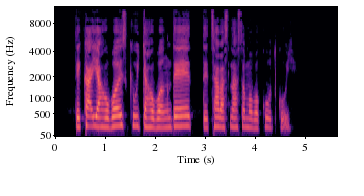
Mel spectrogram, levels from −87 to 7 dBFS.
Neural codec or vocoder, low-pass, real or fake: vocoder, 44.1 kHz, 128 mel bands every 256 samples, BigVGAN v2; 10.8 kHz; fake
